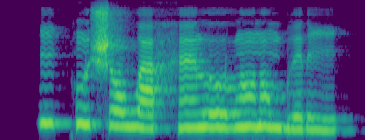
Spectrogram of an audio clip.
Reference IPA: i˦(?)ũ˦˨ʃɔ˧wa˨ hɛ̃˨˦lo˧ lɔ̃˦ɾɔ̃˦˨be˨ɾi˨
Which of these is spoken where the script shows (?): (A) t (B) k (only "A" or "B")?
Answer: B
